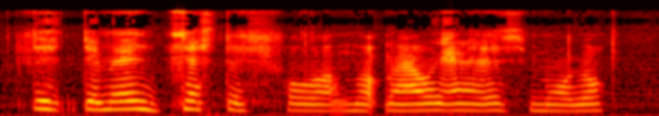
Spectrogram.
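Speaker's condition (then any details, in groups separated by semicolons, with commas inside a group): Cerebral palsy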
